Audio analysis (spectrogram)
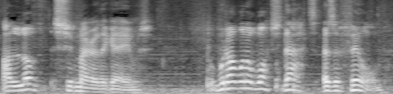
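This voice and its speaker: Animated man in casual banter. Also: medium pitch, brisk, faint music behind. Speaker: show co-host.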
